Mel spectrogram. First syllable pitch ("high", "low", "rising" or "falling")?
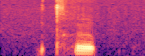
low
